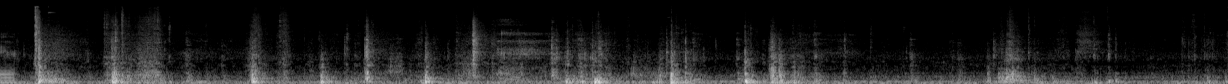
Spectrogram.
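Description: Hard plastic knocks and clunks, a dozen or so spread irregularly, as a Milwaukee Packout tool box and its lid are moved and handled, over a steady low hum.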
